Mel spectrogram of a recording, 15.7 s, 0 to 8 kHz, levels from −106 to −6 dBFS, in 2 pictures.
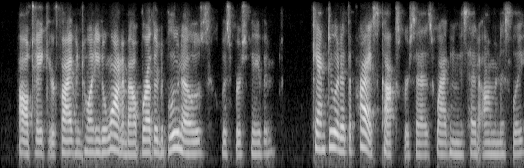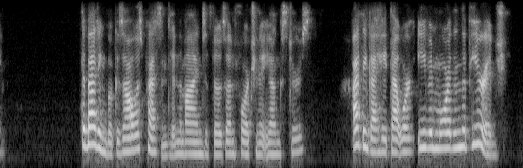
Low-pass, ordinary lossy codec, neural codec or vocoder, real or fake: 7.2 kHz; Opus, 32 kbps; vocoder, 22.05 kHz, 80 mel bands, HiFi-GAN; fake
